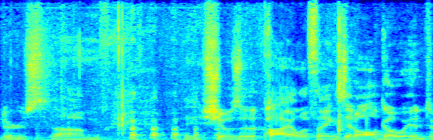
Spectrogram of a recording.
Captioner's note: laughing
